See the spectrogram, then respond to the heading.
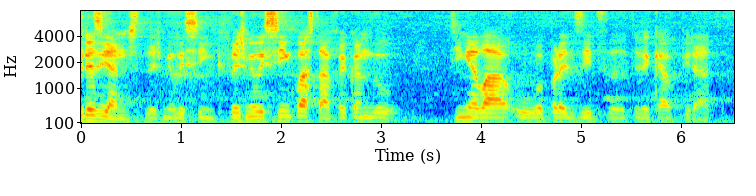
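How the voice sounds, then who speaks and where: A man speaks at medium pitch and a fairly slow pace. His intonation is monotone and flat, yet his loudness swings a lot. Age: 20s. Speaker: band vocalist and guitarist. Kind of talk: casual chat. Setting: outdoors in a garden.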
